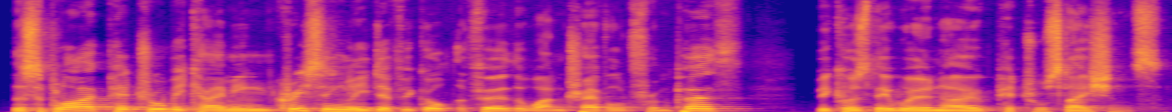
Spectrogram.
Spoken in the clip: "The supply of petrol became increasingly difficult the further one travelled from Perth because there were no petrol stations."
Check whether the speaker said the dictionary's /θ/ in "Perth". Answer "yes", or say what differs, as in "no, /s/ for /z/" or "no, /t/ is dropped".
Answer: yes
